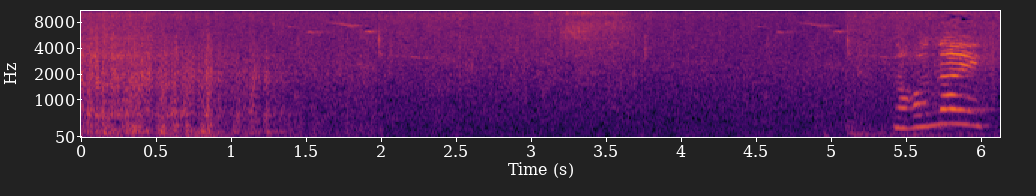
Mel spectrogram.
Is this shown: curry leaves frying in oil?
no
